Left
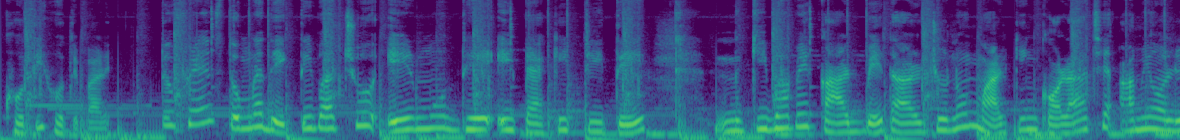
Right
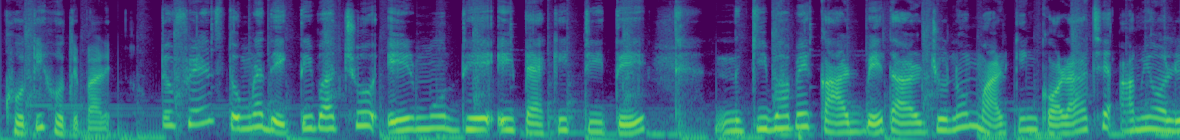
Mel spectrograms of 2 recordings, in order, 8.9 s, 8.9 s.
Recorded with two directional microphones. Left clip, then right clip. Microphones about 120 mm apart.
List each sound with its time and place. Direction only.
0.3 s speech: 35° right (ahead or behind)
1.4 s a woman's voice: 30° right (ahead or behind)
5.4 s speech: centre (ahead or behind)
5.8 s a woman's voice: 30° right (ahead or behind)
